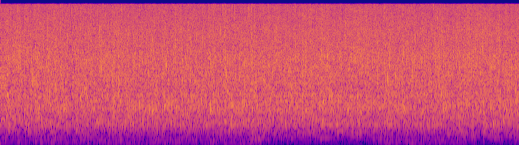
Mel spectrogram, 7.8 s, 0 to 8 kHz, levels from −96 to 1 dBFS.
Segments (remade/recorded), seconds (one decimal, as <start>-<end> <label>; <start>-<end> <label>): 0.0-3.9 recorded; 3.9-5.6 remade; 5.6-7.0 recorded; 7.0-7.8 remade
